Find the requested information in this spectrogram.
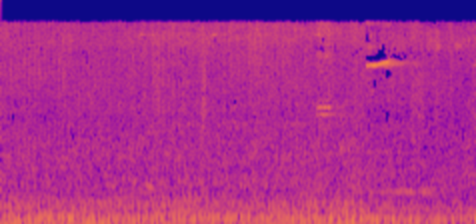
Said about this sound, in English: This is the retail side, and we go to the wholesale side. it's crazy here, isn't it? Yep. Motorbikes everywhere.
